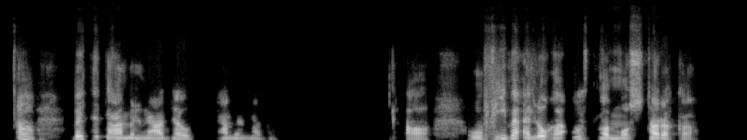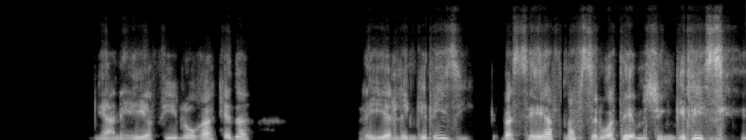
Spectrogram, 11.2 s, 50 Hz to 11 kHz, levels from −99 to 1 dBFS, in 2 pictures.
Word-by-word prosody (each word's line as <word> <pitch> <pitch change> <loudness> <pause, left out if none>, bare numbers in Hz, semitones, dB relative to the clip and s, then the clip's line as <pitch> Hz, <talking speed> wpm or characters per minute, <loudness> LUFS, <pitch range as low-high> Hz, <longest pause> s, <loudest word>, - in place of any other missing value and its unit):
آه - - +1 0.3
بتتعامل 115 - +1
مع 80 -2 +4
ده 90 +3 -2
وبتتعامل 90 -3 -7
مع 75 - -11
ده - - -26 1.0
آه - - -1 0.3
وفي 95 - -2
بقى 220 - +4
لغة 195 - +5
أصلًا 110 -12 0
مشتركة. - - +2 1.1
يعني 75 +4 -4
هي 105 0 +1
في 125 - -6
لغة 140 -1 +1
كده، 170 +3 -1 0.8
هي 100 +4 0
الإنجليزي، 100 - -3 0.2
بس - - +2
هي 180 - +6
في 180 - -12
نفس 195 - 0
الوقت 160 +2 +2
هي - - +7
مش 115 +6 0
إنجليزي، 205 +6 +4
115 Hz, 150 wpm, -26 LUFS, -, 1.1 s, هي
